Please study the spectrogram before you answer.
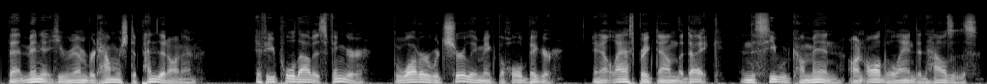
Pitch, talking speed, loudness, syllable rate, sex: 95 Hz, 260 wpm, -17 LUFS, 6.6 syllables/s, male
